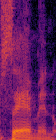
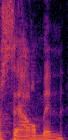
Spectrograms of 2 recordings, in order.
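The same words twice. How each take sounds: First: Said in the usual way. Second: "salmon" with the L sounded; pronounced L. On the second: Shown as a demonstration. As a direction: say "salmon" as SAL-mun, L audible. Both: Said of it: "depending on how you say it".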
